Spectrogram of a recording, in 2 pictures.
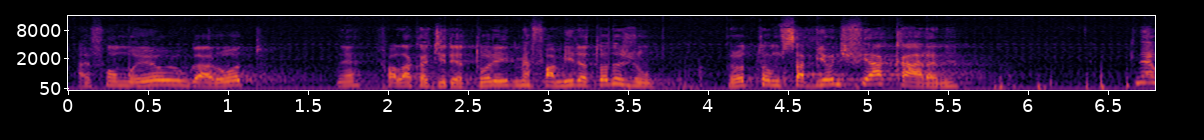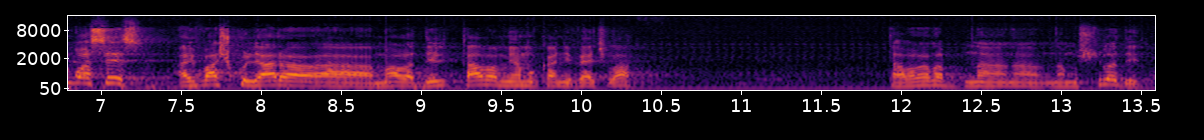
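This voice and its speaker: A man preaching a sermon as pastor, telling a story in an animated way with bits of laughter. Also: on the high side, in a large hall. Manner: ends with a slow spoken prayer.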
